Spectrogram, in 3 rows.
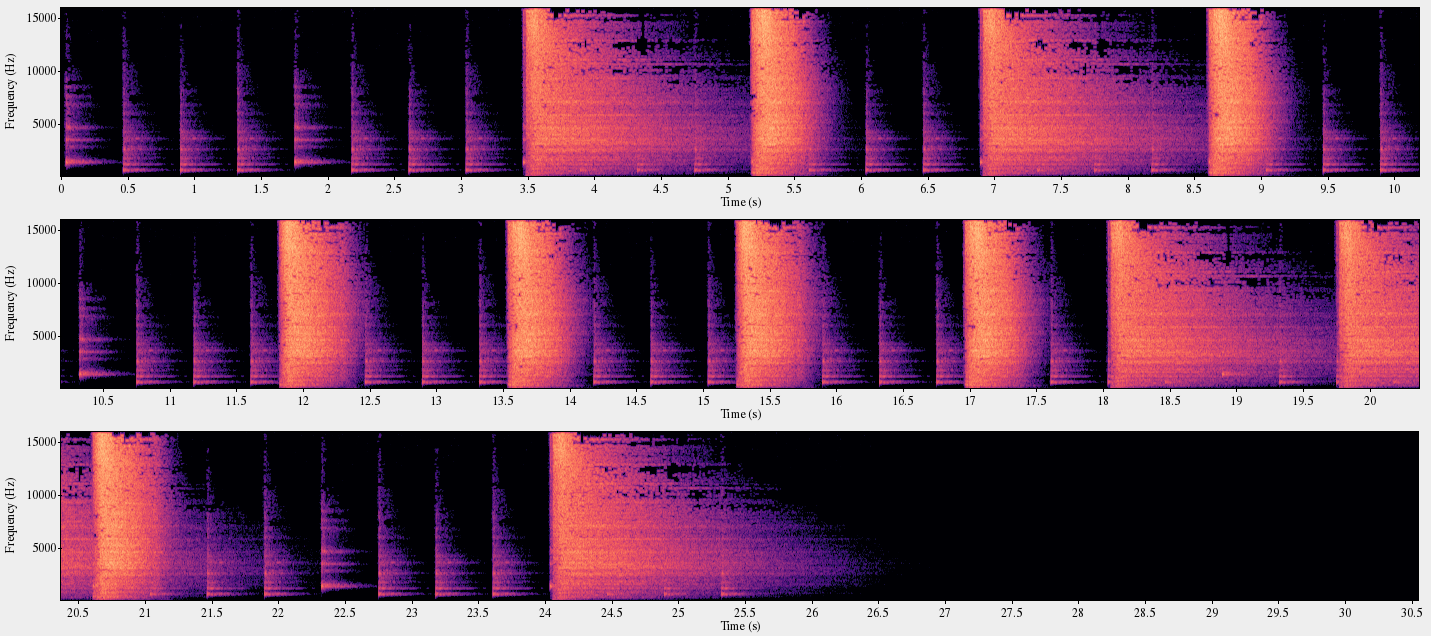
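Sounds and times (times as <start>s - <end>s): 
cymbals playing a double beat at 140 BPM: 3.5s - 5.7s, 6.9s - 9.1s, 11.8s - 12.4s, 13.6s - 14.0s, 15.3s - 15.8s, 17.0s - 17.4s, 18.1s - 21.2s, 24.1s - 25.6s.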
